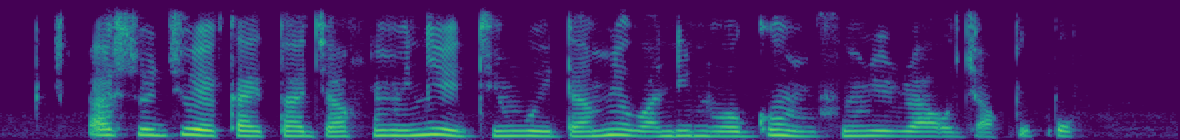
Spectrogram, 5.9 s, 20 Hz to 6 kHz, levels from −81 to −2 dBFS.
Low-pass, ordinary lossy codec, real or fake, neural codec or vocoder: 5.4 kHz; Opus, 64 kbps; fake; vocoder, 22.05 kHz, 80 mel bands, HiFi-GAN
